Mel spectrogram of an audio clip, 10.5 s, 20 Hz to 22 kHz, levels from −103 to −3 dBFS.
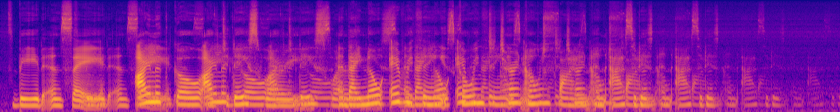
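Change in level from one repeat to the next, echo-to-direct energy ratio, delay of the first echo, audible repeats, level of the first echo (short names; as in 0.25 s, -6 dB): -12.0 dB, -5.5 dB, 0.825 s, 3, -6.0 dB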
